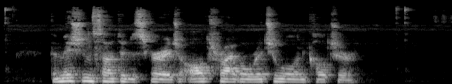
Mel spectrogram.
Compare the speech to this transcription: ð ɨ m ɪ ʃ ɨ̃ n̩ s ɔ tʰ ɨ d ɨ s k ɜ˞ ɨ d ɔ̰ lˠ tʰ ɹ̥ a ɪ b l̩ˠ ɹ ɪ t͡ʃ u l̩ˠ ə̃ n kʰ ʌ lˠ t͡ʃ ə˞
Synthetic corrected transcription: ð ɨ m ɪ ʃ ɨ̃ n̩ s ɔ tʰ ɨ d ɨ s k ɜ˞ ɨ d͡ʒ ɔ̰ lˠ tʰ ɹ̥ a ɪ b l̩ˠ ɹ ɪ t͡ʃ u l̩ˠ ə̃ n kʰ ʌ lˠ t͡ʃ ə˞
